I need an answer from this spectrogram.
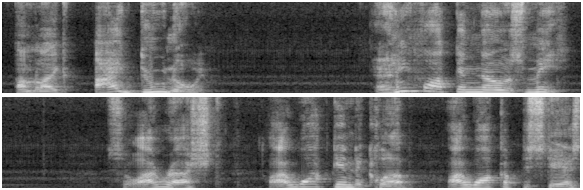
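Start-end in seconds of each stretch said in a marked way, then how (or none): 0.7-4.3 insistent retort. Retold or imitated. Insisting to mocking buddies.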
